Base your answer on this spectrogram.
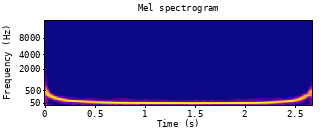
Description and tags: The Matrix Trinity Jump Sound FX (plain-single)
I've been looking for a similar effect for quite a few years and no one has built one. So, using a simple synth and bass drop worked wonders for what I needed.
The sound effect is from The Matrix and is the sound heard near the beginning when the police are attempting to arrest Trinity, just before the Agents get upstairs. When Trinity jumps, this is that effect.
Matrix, fx, Trinity, jump, sound, movie, sound-design, sound-effect, effect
